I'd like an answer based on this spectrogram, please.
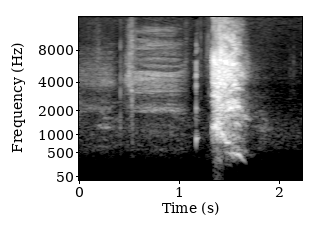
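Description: A brief intake of breath, then one loud, explosive hissing burst: a single sneeze.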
